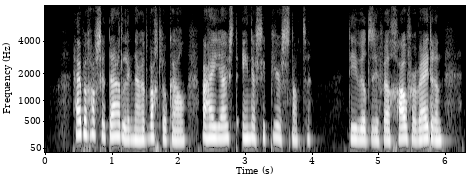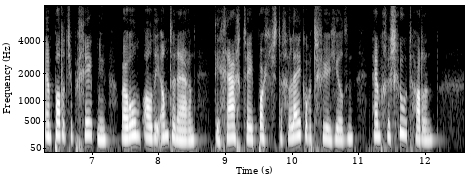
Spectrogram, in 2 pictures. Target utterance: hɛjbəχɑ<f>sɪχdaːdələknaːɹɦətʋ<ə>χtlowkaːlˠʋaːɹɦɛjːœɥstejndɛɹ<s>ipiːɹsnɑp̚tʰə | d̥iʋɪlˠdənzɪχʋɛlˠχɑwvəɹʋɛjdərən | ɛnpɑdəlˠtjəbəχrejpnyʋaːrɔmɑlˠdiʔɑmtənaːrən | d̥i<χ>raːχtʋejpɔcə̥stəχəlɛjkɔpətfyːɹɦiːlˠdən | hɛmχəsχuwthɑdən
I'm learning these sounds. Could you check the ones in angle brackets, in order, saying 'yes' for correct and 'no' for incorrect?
yes, no, yes, yes

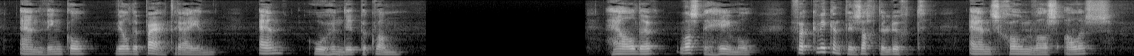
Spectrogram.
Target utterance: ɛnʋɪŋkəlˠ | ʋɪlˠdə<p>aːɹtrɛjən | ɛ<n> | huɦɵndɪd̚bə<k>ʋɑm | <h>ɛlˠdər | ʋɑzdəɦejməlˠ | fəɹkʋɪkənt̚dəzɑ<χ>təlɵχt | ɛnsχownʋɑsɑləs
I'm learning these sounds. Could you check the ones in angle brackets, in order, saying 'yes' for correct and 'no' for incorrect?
yes, yes, yes, yes, yes

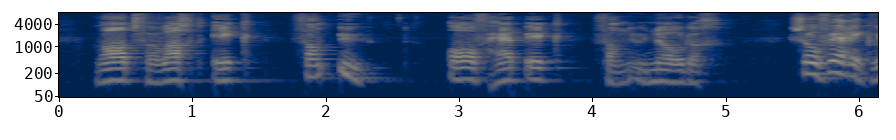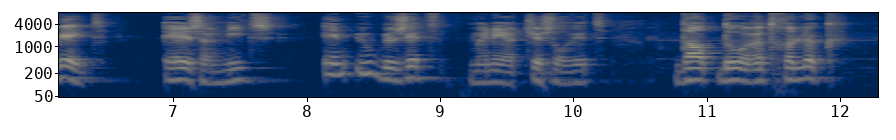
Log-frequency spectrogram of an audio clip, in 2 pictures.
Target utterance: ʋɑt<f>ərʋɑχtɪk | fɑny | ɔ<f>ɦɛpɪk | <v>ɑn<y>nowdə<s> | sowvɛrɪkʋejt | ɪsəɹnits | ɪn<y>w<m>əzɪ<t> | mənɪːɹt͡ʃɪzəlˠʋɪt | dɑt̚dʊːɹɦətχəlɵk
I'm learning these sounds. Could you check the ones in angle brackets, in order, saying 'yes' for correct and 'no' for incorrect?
yes, yes, no, yes, no, yes, no, yes

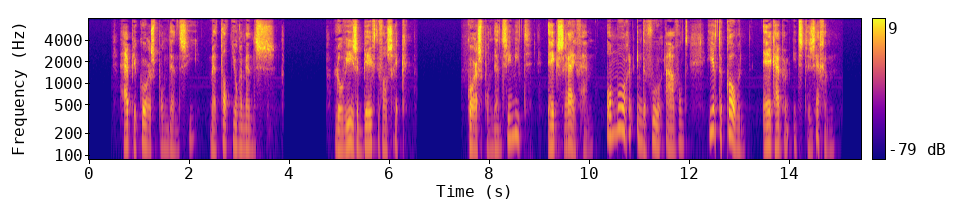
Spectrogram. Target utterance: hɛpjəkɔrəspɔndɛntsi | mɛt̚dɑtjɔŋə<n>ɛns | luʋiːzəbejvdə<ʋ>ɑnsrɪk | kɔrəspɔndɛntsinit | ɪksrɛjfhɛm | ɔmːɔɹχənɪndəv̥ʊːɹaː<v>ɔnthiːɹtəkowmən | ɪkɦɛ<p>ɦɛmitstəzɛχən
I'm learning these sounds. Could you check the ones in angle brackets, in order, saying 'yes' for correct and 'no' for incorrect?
no, no, yes, yes

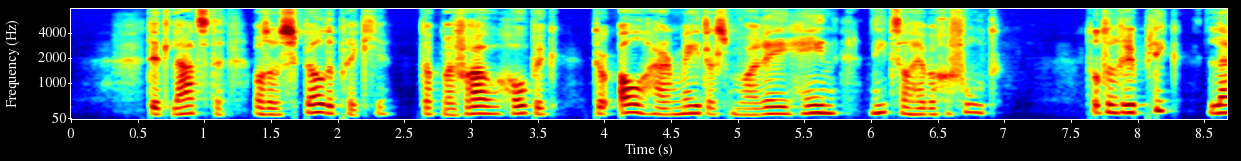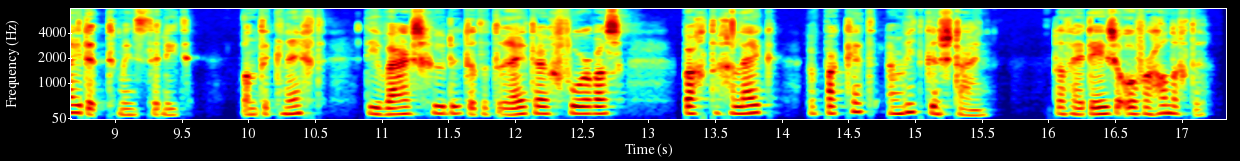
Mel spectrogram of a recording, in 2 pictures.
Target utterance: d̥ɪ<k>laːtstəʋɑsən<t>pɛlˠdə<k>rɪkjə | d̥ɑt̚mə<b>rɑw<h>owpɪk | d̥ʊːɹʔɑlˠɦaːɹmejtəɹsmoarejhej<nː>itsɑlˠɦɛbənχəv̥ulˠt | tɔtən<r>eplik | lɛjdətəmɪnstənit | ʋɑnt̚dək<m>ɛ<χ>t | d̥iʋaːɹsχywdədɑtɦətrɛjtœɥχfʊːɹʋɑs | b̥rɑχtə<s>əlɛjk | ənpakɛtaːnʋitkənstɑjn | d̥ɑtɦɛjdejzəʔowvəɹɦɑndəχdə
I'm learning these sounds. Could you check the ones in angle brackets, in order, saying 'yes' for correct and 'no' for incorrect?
no, no, no, no, yes, yes, yes, no, yes, no

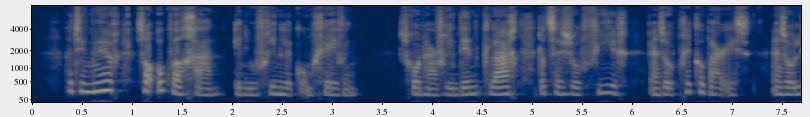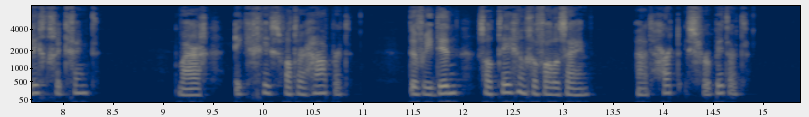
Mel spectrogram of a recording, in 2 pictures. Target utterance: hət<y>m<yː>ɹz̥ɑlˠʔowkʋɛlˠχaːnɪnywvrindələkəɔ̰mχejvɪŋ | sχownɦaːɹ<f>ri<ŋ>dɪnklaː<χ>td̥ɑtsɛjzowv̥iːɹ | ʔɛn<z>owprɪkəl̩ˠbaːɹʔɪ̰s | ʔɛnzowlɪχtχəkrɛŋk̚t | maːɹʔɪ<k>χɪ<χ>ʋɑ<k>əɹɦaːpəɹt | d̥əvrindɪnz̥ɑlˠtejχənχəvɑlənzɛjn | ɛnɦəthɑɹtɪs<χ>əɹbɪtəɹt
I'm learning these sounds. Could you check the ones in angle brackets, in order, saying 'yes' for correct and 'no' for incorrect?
yes, no, no, no, yes, yes, yes, no, no, no

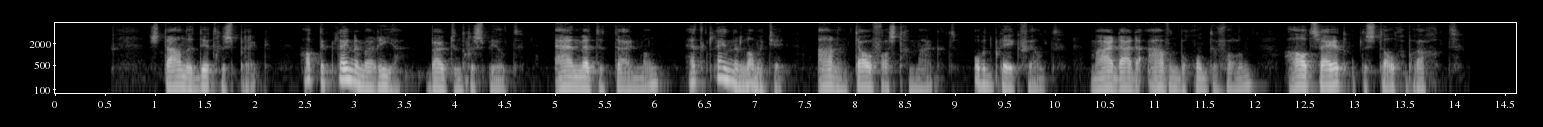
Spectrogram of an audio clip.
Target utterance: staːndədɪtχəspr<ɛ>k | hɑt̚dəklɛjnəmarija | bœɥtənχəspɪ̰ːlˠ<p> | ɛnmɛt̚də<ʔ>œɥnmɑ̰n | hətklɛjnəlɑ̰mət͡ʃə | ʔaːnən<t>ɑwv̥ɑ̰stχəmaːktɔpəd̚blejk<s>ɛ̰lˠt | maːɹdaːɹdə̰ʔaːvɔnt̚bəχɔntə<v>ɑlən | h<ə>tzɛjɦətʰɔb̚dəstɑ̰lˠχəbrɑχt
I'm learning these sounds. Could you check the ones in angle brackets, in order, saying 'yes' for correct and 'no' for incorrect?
yes, no, no, yes, no, yes, no

